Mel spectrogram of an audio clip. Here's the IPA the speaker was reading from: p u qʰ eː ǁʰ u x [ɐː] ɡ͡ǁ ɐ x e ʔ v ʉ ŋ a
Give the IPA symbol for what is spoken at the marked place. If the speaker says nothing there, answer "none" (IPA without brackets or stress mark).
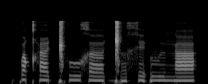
ɐː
